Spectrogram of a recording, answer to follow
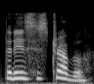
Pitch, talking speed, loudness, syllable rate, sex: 250 Hz, 255 wpm, -15 LUFS, 6.1 syllables/s, female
